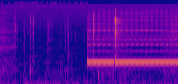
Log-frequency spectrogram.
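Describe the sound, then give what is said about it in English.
After a moment of low background noise, a steady electronic phone tone starts and holds unbroken to the end, an outgoing call to a man's cell phone ringing unanswered, fairly loud. “Look at this engaged man not picking up.”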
